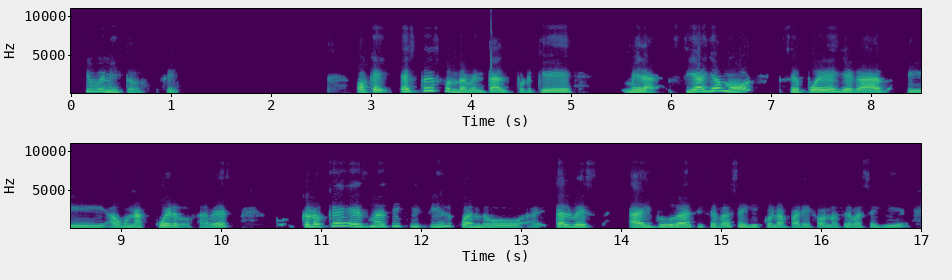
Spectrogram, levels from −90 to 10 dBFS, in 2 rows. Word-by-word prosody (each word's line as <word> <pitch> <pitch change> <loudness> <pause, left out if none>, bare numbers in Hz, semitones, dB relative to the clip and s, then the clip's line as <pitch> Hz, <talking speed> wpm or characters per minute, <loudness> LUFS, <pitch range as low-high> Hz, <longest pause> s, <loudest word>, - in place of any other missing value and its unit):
Qué 310 - -3
bonito. 280 -5 -3 0.2
Sí. - - -8 1.8
Okey, 270 -3 +3
esto 290 +6 +2
es 390 0 +1
fundamental, 200 - +2
porque, 205 +1 0 0.5
mira, 235 - +3 0.3
si 260 0 0
hay 280 +4 +6
amor, 340 - +5 0.4
se 225 -1 +2
puede 250 +4 +4
llegar, 210 -1 +4 0.2
eh, 190 -1 -3
a 200 - 0
un 205 0 0
acuerdo, 205 -4 0
¿sabes? 210 - -2 0.7
Creo 280 +2 +3
que 345 -2 +2
es 280 -1 -5
más 295 0 +1
difícil 285 -1 -4
cuando 210 -3 0
hay 205 - -12
tal 255 +1 +4
vez, 250 +1 +2 0.4
hay 230 +2 +4
dudas 240 +2 +2
si 225 -3 -9
se 215 - -4
va 210 0 -2
a 210 - -2
seguir 220 -1 -3
con 215 -1 -4
la 195 -1 0
pareja 190 +1 -4
o - - -2
no 195 0 -7
se 205 -2 -5
va 195 - -3
a 190 - -7
seguir, 190 +8 -7
225 Hz, 160 wpm, -23 LUFS, 205-270 Hz, 1.8 s, hay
